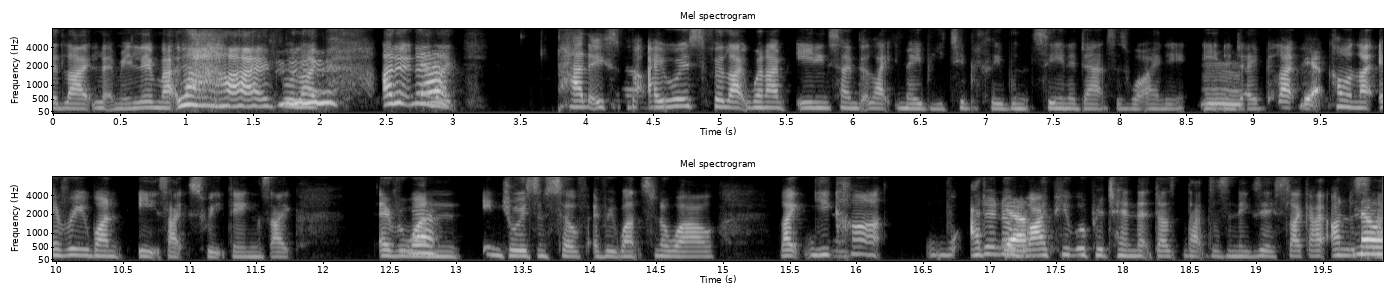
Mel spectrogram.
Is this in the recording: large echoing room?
no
